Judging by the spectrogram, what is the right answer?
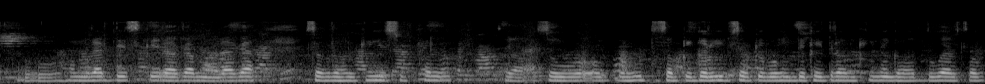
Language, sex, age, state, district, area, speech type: Maithili, female, 60+, Bihar, Sitamarhi, rural, spontaneous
